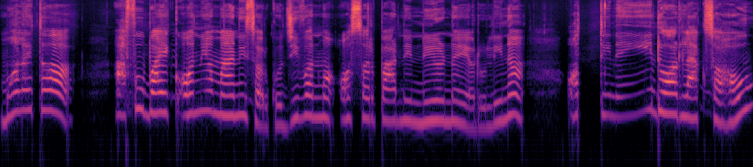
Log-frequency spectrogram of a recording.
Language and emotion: Nepali, fearful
